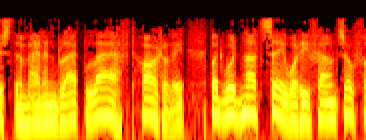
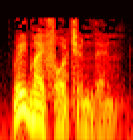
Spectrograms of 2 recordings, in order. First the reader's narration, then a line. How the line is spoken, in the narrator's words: Roland said harshly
